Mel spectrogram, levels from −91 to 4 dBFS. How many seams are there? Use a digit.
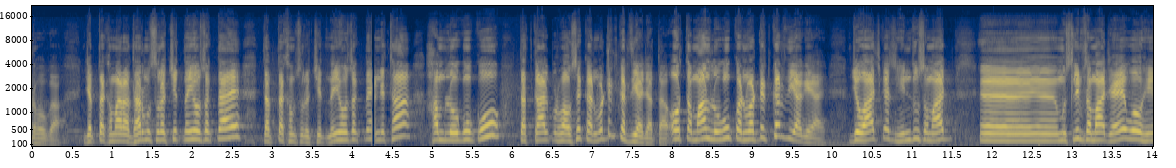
1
